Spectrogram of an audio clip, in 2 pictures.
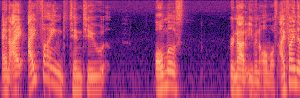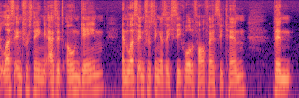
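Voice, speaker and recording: A man co-hosting a podcast in casual discussion, speaking in a measured, halting way as he thinks aloud. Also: mid-range voice, a bit bright. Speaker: podcast co-host.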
